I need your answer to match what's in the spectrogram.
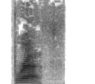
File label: "breath", spelling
